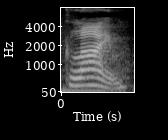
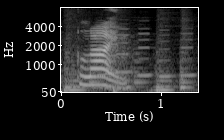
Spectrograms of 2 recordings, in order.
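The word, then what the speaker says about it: climb: क्लाइम, ऊपर चढ़ना। यहाँ पर भी बी साइलेंट है, हम पढ़ेंगे क्लाइम, ऊपर चढ़ना।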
